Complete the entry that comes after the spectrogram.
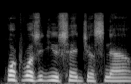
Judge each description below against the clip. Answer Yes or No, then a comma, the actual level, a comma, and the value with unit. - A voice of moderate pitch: Yes, medium, 175 Hz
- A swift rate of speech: Yes, fast, 320 wpm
